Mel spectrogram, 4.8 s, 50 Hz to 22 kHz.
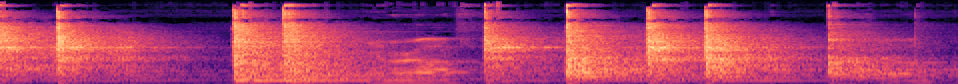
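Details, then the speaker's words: Metal finishing on a 68 Camaro body panel, less than 1/16 inch low: sharp ringing hammer-on-dolly blows at an uneven pace, about eight in five seconds, pinging cleanly while pushing the low spot up; normal hammer-on-dolly ping. "And you'll be able to hear the hammer on when I hit. It'll ping like"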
